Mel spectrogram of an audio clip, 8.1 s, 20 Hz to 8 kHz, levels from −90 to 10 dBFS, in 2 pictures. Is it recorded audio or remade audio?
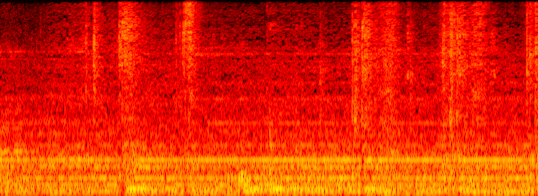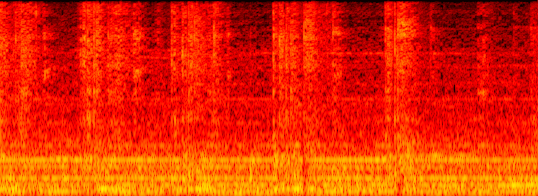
recorded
